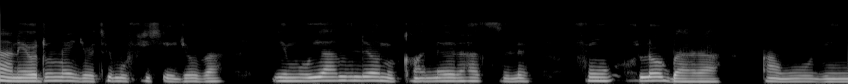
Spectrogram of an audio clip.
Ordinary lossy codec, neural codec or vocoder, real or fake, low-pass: Opus, 64 kbps; codec, 16 kHz, 2 kbps, X-Codec, HuBERT features, trained on balanced general audio; fake; 7.2 kHz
